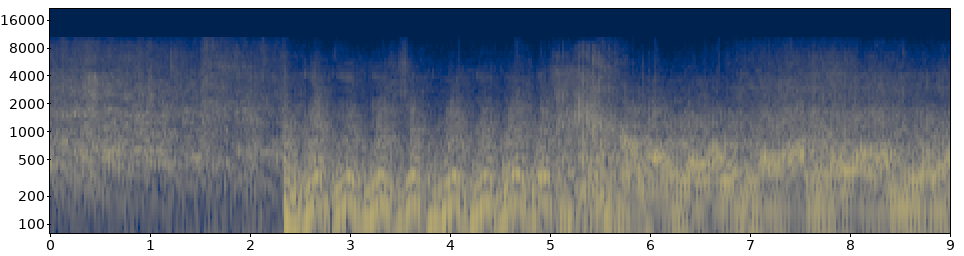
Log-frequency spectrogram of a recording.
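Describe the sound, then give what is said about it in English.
A car engine suddenly roars to life and revs up and down repeatedly in rising and falling surges, then settles into a steady, loud idle drone, with faint background noise before it starts. “What is this, an airplane engine?”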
